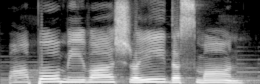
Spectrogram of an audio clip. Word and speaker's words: पापमेवाश्रयेदस्मान्: फिर अगली पंक्ति है पाप मेवा श्रयेदस्मान्, प में आ का स्वर है, फिर पूर्ण वर्ण प है, फिर म है जिसमें ए का स्वर है, फिर व है जिसमें आ का स्वर है, फिर है श्र, फिर य है जिसमें ए का स्वर, फिर द है, फिर अर्धदंत्य स है, फिर म है जिसमें आ का स्वर है, फिर अर्धवर्ण न है।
